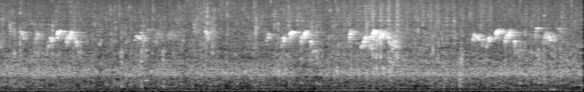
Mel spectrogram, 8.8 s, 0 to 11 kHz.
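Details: Lure red-whiskered bulbul singing from a long-unused cage at a trap in a jujube tree on 26 September 2019. Brief chirpy whistled phrases are repeated regularly, some louder than others, over a persistent low droning background.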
